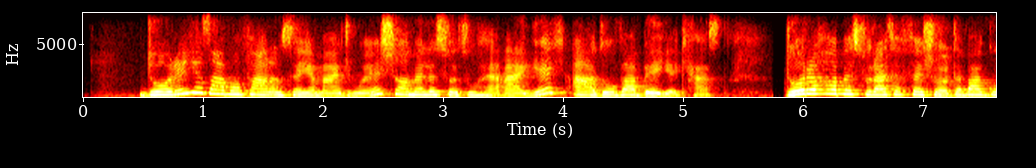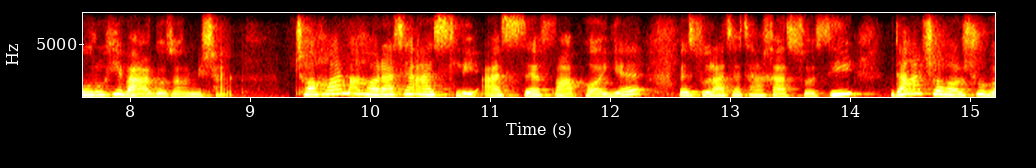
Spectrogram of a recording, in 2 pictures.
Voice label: French; Gama; language school tehran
